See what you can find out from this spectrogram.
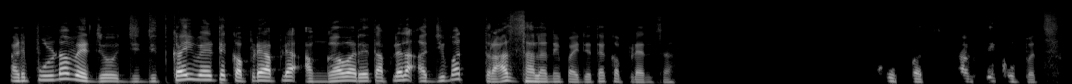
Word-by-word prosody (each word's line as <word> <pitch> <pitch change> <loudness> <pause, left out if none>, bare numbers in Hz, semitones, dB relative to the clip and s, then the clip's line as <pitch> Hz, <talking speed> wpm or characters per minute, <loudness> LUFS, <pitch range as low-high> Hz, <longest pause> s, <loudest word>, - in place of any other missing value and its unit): आणि 160 +1 0
पूर्ण 205 +5 +2
वेळ 200 -6 +6
जो 150 +1 -2
जि 130 +1 -14
जितकाही 205 +10 +3
वेळ 215 -2 +3
ते 220 - +3
कपडे 170 +2 +2
आपल्या 180 +2 +3 0.2
अंगावर 155 +7 +2
आहेत, 160 +1 0
आपल्याला 190 +6 +2
अजिबात 170 - -3 0.2
त्रास 145 +2 -2
झाला 135 -2 -1
नाही 130 0 -12
पाहिजे 115 -2 -9
त्या 140 - -7
कपड्यांचा. 105 -1 -12 2.1
खूपच, - - -12 0.2
अगदी 140 +5 -14
खूपच. 110 -4 -17
155 Hz, 130 wpm, -23 LUFS, 130-185 Hz, 2.1 s, वेळ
